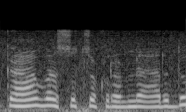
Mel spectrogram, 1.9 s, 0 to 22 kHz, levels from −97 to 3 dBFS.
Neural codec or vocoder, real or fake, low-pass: codec, 16 kHz, 16 kbps, FreqCodec, larger model; fake; 7.2 kHz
